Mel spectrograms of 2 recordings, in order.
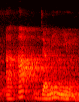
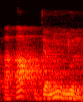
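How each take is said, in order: The two takes are said the same way.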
